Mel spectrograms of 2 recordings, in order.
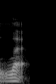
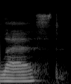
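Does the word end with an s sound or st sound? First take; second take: s sound; st sound. First: The word ends with only an s sound. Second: The word ends with a full st cluster. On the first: "the cluster is reduced" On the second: "It ends in the cluster S T"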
